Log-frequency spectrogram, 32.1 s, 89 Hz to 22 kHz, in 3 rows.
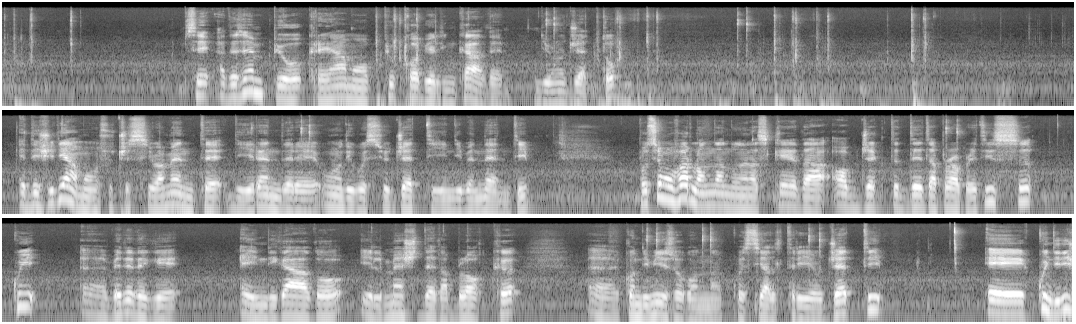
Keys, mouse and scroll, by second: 0.2 ctrl+z, 3.8 alt+d, 4.1 x, 6.0 alt+d, 6.5 y, 7.8 alt+d, 8.2 y, 9.1 x, 9.8 shift+middle click, 10.8 shift+middle click, 13.7 click, 29.5 click.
